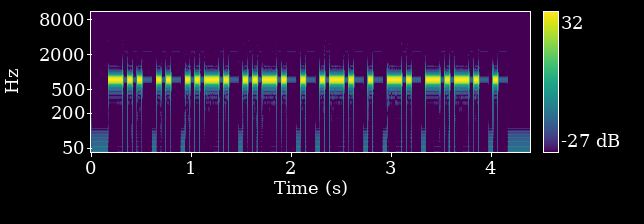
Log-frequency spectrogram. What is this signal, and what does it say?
Morse code, heard as a keyed tone, about 25 wpm, 750 Hz. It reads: DIFFERENCE
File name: Archive / 25 WPM / 25WPM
